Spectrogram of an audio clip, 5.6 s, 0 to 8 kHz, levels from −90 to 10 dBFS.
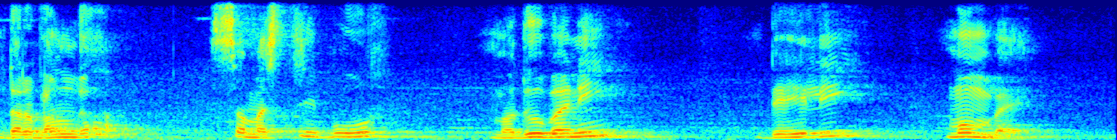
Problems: constant background noise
